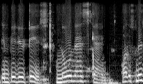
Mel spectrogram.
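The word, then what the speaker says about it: gangue: ठीक है, प्रोनाउंसिएशन इसका गैंग।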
